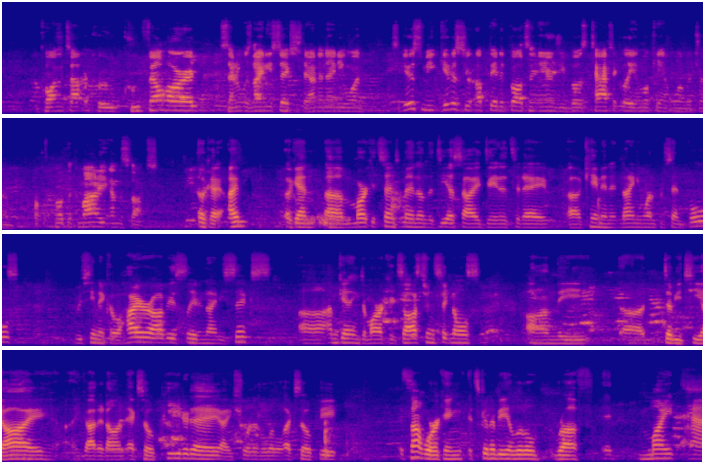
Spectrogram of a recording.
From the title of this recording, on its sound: Live from Sally’s Apizza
